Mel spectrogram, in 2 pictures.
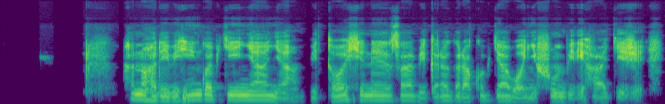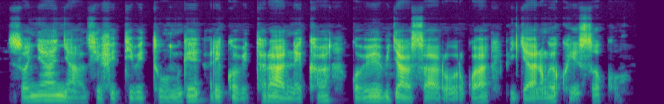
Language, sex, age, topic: Kinyarwanda, male, 25-35, agriculture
